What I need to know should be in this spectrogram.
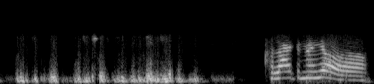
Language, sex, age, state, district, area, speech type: Maithili, female, 18-30, Bihar, Madhepura, urban, conversation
